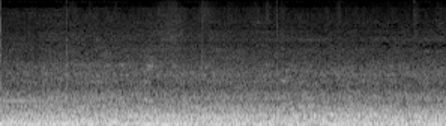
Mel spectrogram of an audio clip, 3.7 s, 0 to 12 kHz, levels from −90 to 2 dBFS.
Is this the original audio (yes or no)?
no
